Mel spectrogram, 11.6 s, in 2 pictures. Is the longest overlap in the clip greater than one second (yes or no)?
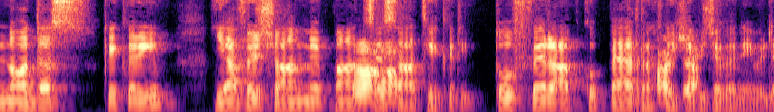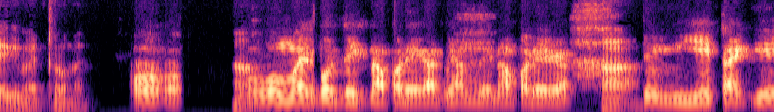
no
